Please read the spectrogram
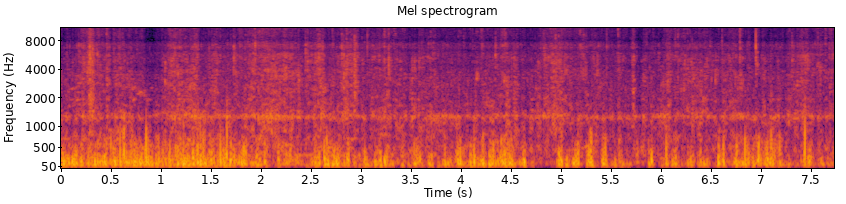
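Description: Wind buffeting the microphone and water lapping against the hulls of outrigger fishing boats at sea: an irregular low rumble that rises and falls in gusts.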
